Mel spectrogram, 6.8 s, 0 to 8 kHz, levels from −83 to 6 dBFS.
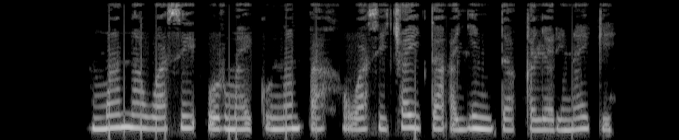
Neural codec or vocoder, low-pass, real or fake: none; 7.2 kHz; real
